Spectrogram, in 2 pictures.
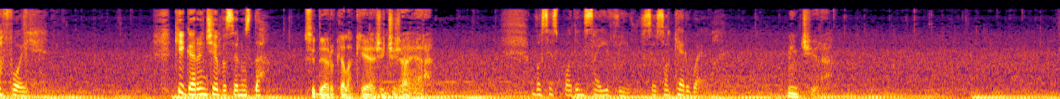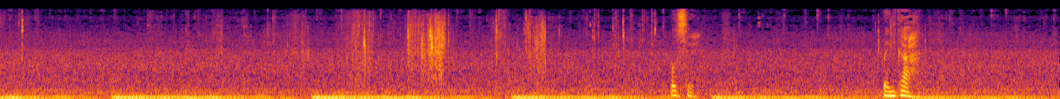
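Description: A young woman speaks tensely and threateningly, close by.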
